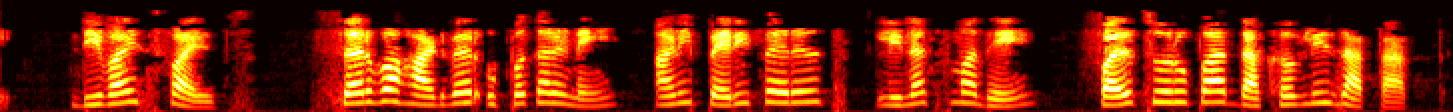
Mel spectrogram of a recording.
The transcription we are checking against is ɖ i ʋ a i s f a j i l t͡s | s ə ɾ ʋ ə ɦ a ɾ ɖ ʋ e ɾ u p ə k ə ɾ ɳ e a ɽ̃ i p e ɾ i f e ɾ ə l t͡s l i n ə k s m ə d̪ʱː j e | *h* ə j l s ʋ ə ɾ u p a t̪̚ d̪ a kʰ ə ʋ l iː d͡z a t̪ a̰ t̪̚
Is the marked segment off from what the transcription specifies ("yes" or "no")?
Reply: yes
